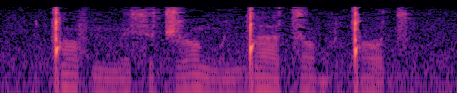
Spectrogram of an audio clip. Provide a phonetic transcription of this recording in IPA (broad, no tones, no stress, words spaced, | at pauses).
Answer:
ŋ͡ǃɔfmːøsut͡s ɭɔŋʷi ŋ͡ǃa t͡sɔbu ǃɔt͡s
